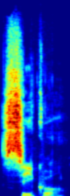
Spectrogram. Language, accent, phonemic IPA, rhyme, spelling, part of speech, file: English, US, /ˈsiːkwəl/, -iːkwəl, sequel, noun, En-us-sequel.ogg
- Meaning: The events, collectively, which follow a previously mentioned event; the aftermath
